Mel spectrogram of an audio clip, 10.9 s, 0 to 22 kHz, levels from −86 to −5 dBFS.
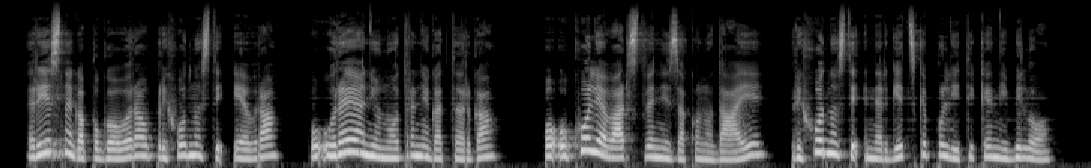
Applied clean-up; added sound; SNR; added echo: neural mask model DeepFilterNet 3.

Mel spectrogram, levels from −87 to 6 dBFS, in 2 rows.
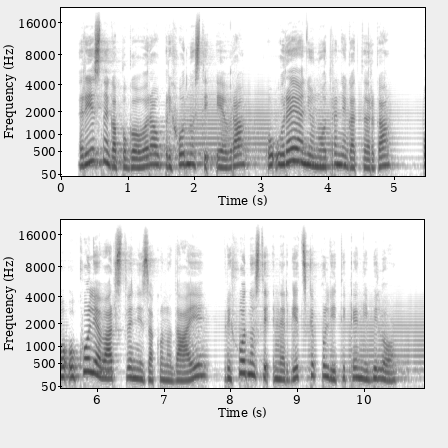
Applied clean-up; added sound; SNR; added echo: neural mask model RNNoise.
